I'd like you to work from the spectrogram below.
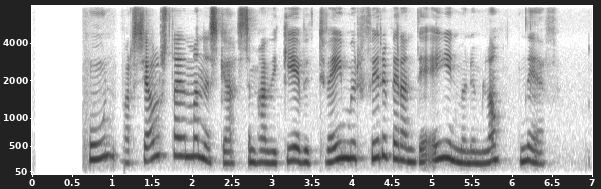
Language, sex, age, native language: Icelandic, female, 20-29, Icelandic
